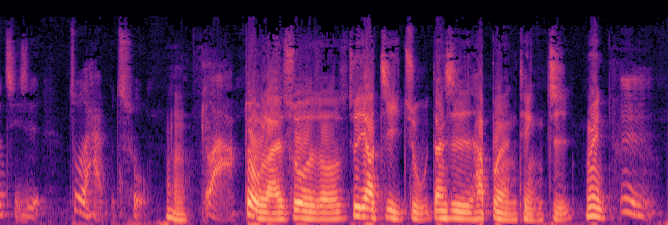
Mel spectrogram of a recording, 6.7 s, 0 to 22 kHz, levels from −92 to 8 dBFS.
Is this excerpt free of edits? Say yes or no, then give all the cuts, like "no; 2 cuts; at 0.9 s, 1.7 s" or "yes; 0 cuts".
no; 1 cut; at 1.9 s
